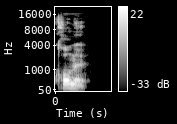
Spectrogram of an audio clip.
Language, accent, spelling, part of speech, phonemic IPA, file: French, France, chromeux, adjective, /kʁɔ.mø/, LL-Q150 (fra)-chromeux.wav
- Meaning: chromous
